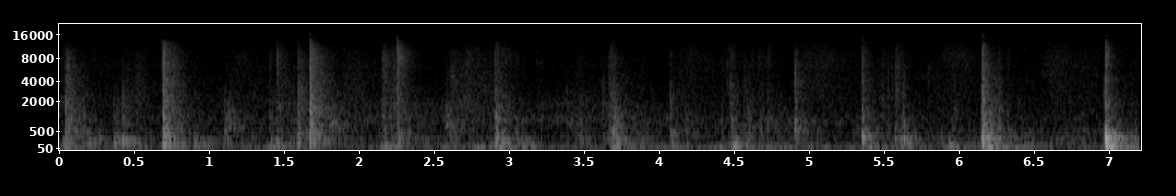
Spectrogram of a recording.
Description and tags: Creaking footsteps on stairs
crackle, creak, wood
